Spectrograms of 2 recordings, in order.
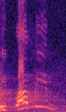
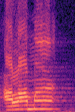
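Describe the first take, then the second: First: Three letter names are said, alif lam mim. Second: The letters are blended into one word, alama. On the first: The speaker calls it right. "disebutkan huruf" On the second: The speaker calls it wrong. "Kalau dibaca alama"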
